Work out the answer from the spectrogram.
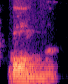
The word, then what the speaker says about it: om: Perché leggo un una volta u e una volta o? Perché scrivo on e avevo detto che la o si legge u, mentre la o di om, un om, la o di om ha l'accento grave. Allora, trovandoci l'accento grave, noi quella o lì dobbiamo pronunciarla o.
